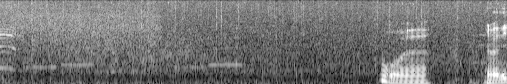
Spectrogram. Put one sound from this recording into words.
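Horse hooves thud at a gallop.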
